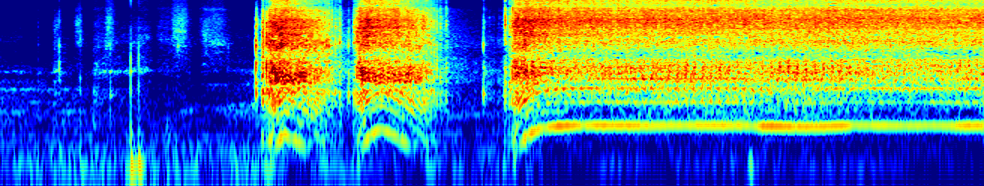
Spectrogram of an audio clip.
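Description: Electric drill with a triangle-shank multi-purpose bit drilling into a steel plate: two short bursts of the motor spinning up and winding down about two seconds in, then running steadily under load from about three and a half seconds on. A few faint clicks before it starts.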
